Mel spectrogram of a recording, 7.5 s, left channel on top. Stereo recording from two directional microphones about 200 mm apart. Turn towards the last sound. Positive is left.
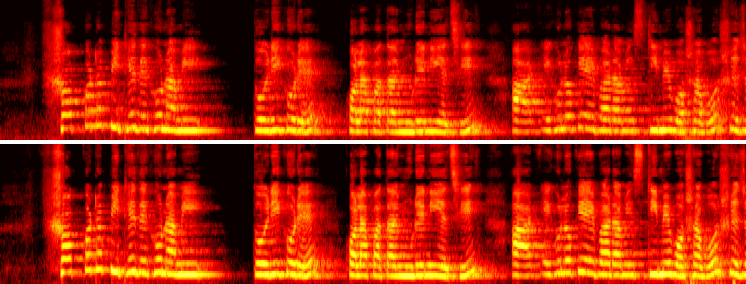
turn(degrees=-35)  # may be behind; listen again after turning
